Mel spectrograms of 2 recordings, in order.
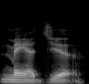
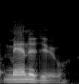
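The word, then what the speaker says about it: Main-à-Dieu: So in Canada, on the East Coast, in Cape Breton, there is a place called, in French, you pronounce it Mayadieu. But the locals, they're English, call it Manadou.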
